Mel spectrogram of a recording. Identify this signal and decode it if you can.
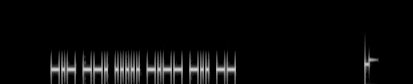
Morse code, heard as a keyed tone, about 44 wpm, 700 Hz. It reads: KG5YDM
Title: USA Call Signs Repeated 3x 45wpm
